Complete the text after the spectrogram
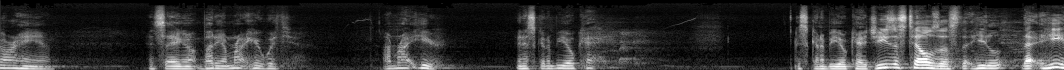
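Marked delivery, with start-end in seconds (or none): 1.9-8.7 very soft, soothing voice; tender reassurance. Acted. God holding our hand, soft tender reassurance. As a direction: comfort them gently, almost under the breath.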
